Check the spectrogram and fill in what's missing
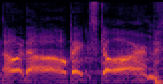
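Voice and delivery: very high, loud hammed-up cry; squealed fake alarm; mock stage panic. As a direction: overact terror like a high school play. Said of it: "Everyone going".

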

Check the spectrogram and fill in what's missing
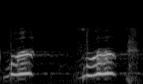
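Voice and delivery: high short tire-chirp noises; imitated car lurches. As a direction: mimic a car jerking forward with your voice. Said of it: "they're kinda like".

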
